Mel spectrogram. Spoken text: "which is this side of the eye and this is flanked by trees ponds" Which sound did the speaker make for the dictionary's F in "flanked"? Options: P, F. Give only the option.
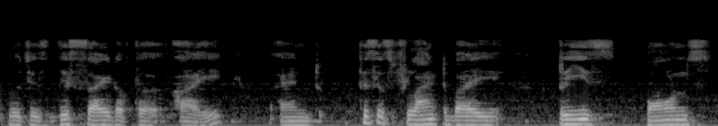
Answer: F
